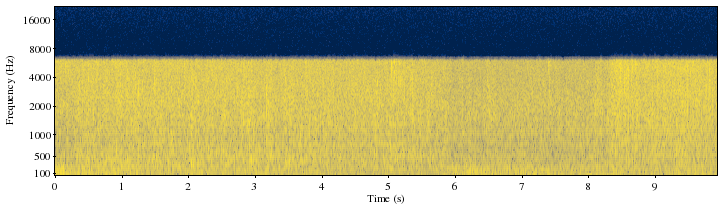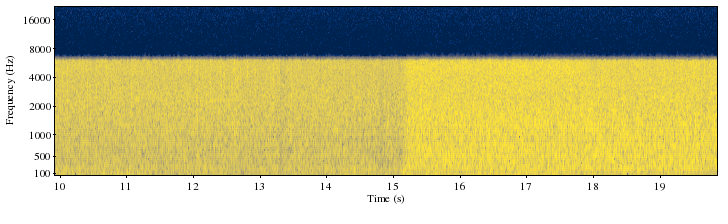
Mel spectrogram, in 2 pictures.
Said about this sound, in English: The gorges are so deep and narrow that the moist, warm air is driven right up into the north of Yunnan. The result is rain in torrents.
